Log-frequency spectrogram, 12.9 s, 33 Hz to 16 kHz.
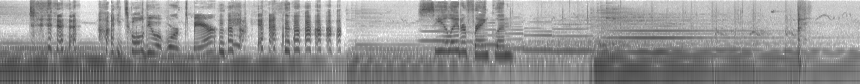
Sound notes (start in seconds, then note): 3.2 giggle; 3.3 laugh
